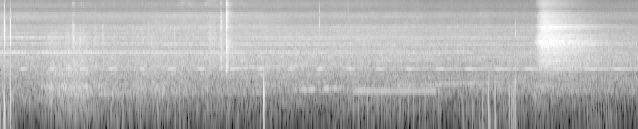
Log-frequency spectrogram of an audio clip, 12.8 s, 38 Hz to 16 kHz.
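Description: Seibu 2000-series electric train standing at the platform with its equipment humming and a faint steady pulsing tone, a couple of light clicks, then a loud burst of compressed-air hiss from the train about eleven seconds in that fades over a second, part of its departure sequence.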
